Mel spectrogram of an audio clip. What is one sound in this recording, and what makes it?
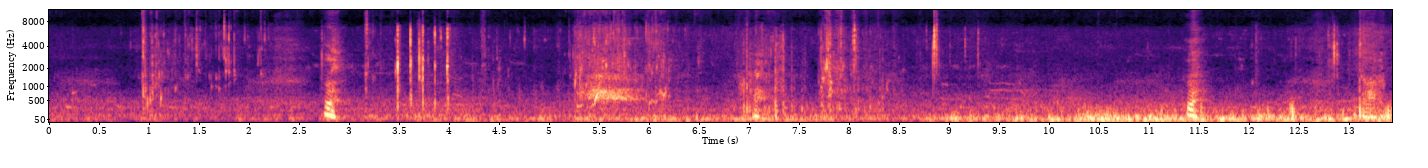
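A hand splashes in shallow water.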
